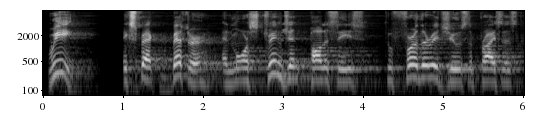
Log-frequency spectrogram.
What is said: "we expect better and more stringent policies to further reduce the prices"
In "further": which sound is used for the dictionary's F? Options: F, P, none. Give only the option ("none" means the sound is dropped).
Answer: F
